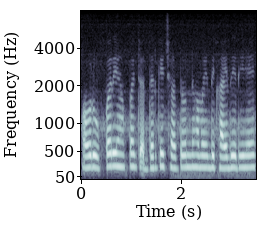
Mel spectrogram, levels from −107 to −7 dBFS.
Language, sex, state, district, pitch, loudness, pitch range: Hindi, female, Chhattisgarh, Bilaspur, 215 Hz, -23 LUFS, 210-225 Hz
